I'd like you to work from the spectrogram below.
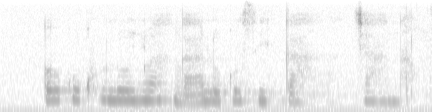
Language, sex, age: South Ndebele, female, 29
